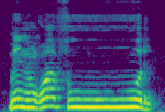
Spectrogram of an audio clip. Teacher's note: میم نون زر من، غین زبر غو، من غو، فاو پی فو، من غفو، را دو زرین، من غفورن، من غفور۔ یہاں پر بھی بالکل غنہ نہیں کریں گے، بلکہ نون کو صرف ظاہر کریں گے، کیونکہ اس کے نون ساکن کے فوراً بعد غین آ رہا ہے۔ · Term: اظہار حلقی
